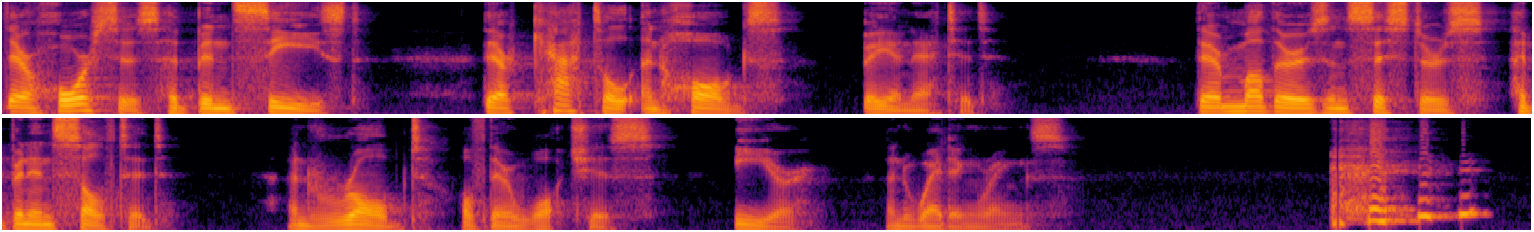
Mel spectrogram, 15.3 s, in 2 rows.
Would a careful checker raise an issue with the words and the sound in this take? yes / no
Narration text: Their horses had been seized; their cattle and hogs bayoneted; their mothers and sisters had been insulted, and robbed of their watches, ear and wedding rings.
yes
